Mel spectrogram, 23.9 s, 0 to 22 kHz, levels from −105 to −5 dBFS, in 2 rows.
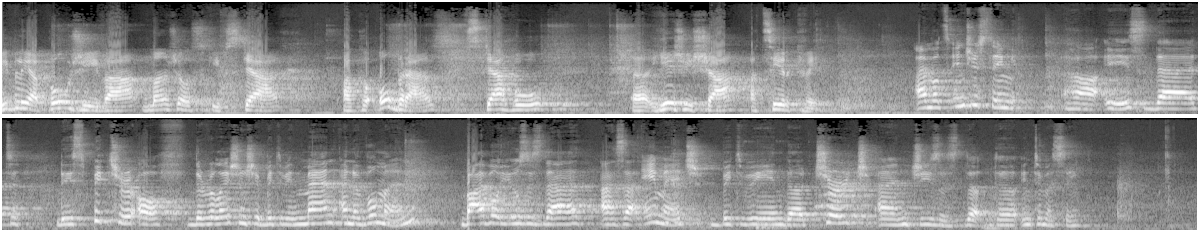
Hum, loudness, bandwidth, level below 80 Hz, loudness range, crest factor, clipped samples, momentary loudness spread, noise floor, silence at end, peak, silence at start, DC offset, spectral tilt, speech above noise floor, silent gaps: none; -13 LUFS; 20 kHz; -44 dBFS; 3 LU; 12 dB; 0.2%; 13 LU; -37 dBFS; 0.25 s; 0 dBFS; 0 s; under 0.1%; -4.5 dB/octave; 25 dB; none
